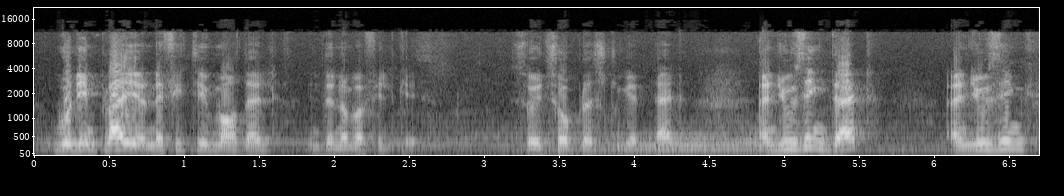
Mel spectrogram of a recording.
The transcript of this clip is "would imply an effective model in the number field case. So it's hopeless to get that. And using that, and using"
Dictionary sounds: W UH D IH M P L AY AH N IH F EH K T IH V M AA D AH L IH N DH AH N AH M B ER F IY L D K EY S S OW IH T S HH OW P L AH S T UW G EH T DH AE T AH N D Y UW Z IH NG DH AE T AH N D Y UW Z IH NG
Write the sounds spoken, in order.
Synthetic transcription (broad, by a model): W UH D IH M P L AY AH N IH F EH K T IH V M AA D AH L IH N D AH N AH M B ER F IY L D K EY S S OW IH T S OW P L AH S T UW G EH T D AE T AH N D Y UW Z IH NG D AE T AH N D Y UW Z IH NG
